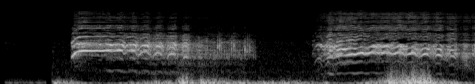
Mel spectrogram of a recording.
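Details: Horse whinnying twice, each a long wavering high-pitched neigh of about two seconds with a short gap between, over low rumbling background.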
